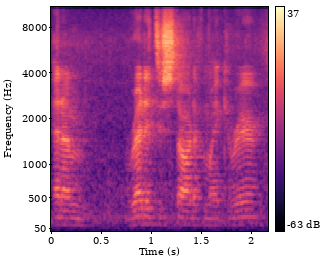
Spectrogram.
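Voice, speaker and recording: A man's voice: on the low side, flat delivery, fairly quick. A man, a bootcamp graduate, talking in a plain, matter-of-fact way. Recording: echoey room with background noise. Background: ambient noise.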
